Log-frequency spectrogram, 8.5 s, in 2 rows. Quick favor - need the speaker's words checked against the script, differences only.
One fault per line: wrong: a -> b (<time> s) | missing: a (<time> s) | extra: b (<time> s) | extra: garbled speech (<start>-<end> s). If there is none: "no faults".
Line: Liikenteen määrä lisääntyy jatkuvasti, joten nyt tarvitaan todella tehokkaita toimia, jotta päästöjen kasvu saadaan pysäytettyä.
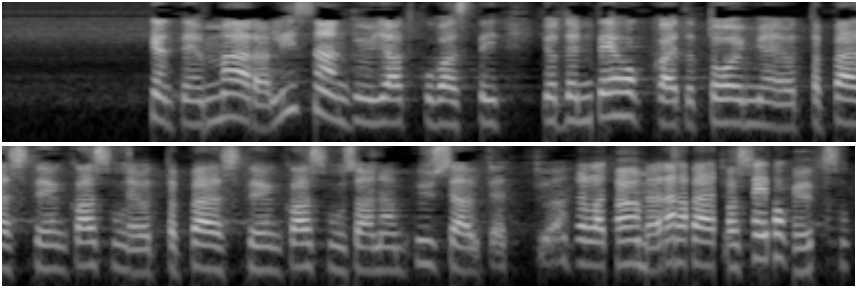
wrong: nyt tarvitaan todella tehokkaita toimia -> tehokkaita toimia jotta päästöjen kasvu (2.9 s)
extra: garbled speech (7.1-8.5 s)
